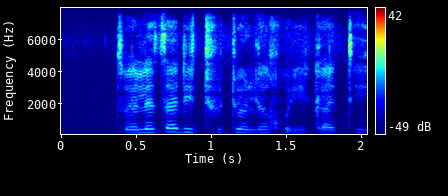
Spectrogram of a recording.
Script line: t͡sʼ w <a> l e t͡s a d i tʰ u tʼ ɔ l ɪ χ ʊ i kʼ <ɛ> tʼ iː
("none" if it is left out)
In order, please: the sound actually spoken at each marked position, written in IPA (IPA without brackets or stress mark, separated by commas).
e, a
